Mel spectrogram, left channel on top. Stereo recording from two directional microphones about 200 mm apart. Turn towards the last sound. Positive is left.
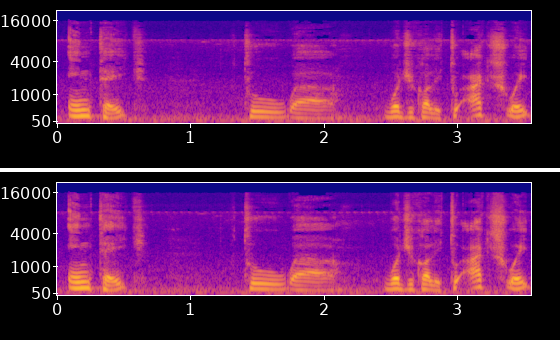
turn(degrees=-25)  # may be behind; listen again after turning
